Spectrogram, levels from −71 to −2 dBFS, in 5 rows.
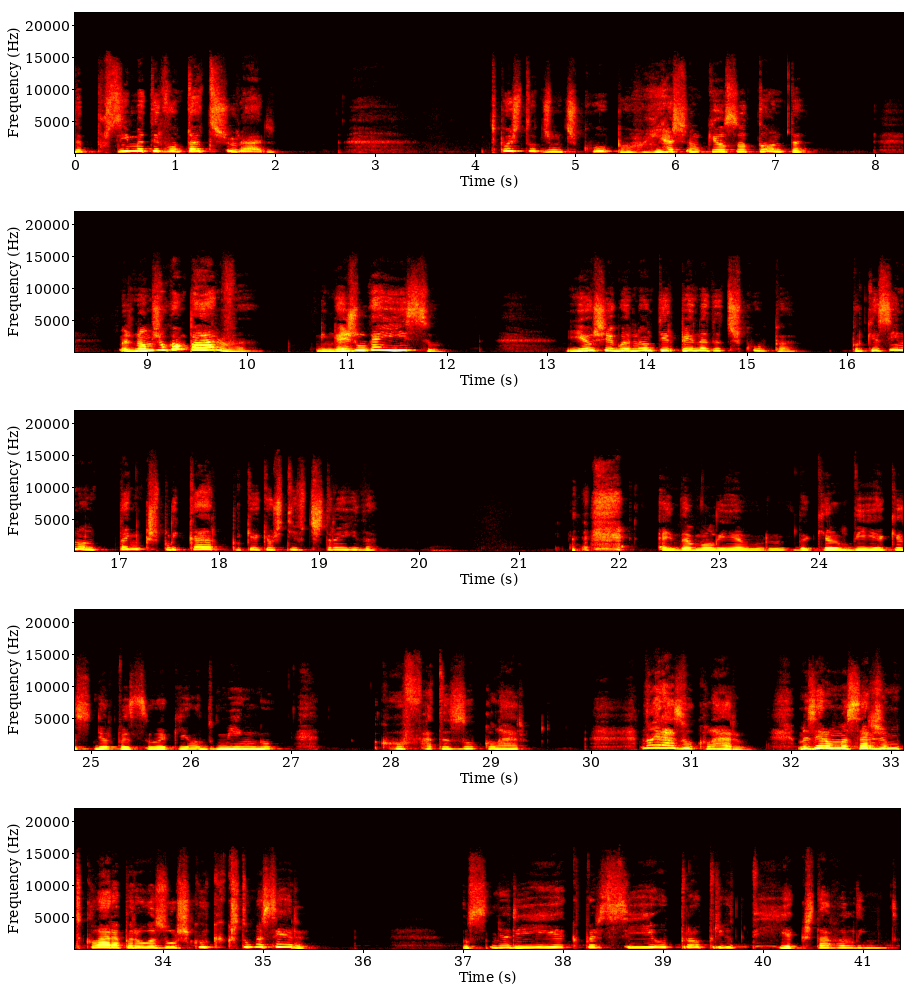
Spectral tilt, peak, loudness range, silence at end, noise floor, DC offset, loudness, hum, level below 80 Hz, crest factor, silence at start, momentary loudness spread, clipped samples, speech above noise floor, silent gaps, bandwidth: -4 dB/octave; -2 dBFS; 10 LU; 0.05 s; -64 dBFS; under 0.1%; -19 LUFS; none; -66 dBFS; 18 dB; 0 s; 14 LU; under 0.1%; 45 dB; none; 15.5 kHz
